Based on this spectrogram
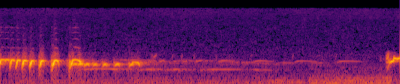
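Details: Local zebra dove, a frequent sweet singer said to prompt others to call, gives a fast bubbling run of cooed notes that slows and fades into a long soft trailing coo, then a fresh note begins.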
